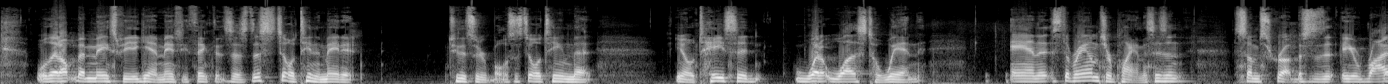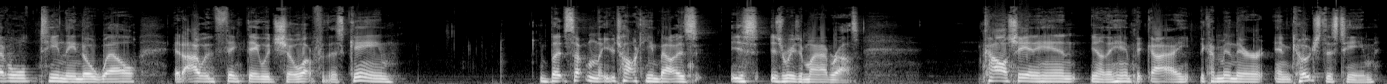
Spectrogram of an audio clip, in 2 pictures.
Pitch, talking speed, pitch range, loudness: 130 Hz, 200 wpm, 120-140 Hz, -10 LUFS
